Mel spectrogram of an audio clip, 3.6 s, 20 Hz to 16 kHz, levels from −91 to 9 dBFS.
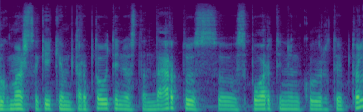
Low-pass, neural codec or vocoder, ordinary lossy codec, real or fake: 14.4 kHz; none; MP3, 96 kbps; real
